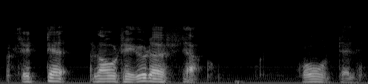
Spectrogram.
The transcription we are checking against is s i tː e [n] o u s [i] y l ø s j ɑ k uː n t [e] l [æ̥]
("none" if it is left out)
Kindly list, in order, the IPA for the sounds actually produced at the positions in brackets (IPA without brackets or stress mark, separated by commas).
n, i, e, i̥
